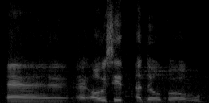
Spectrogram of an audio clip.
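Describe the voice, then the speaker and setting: A man's voice: a little high, fairly even intonation, moderate pace, background noise. A young man in his twenties with a Filipino accent, joking around in casual chat with friends at a cafe. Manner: playful, joking banter mixing Tagalog and English. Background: background music.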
